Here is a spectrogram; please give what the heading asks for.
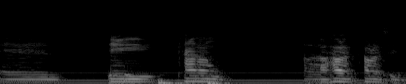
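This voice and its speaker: A man's voice: mid-range voice, little pitch movement, slow, background noise. A man in casual, candid conversation, speaking in a slangy way and often dropping in "you know.". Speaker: podcaster in a talk show conversation.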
